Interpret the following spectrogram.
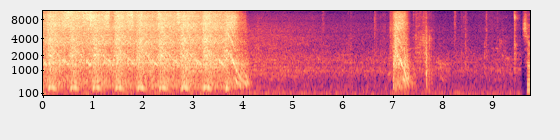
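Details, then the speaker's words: Repaired Karcher pressure washer, rebuilt from a B202 and a K2 14 after frost damage and motor failure: loud motor-and-pump roar surging in a steady pulse a bit over twice a second, then shutting off; it cleans fine but the cause of the pulsing is unclear. "i'm not entirely sure what uh that pulsing noise is from i don't i have a bosch one that i use i've made a mess over here i have a bosch one that i use and it uh it doesn't make that pulsing noise that doesn't mean it's broken but it doesn't sound right either"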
